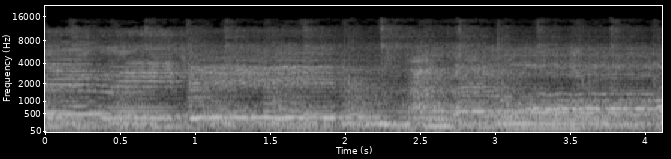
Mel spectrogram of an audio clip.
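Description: Male southern gospel quartet singing live in close harmony into handheld microphones, holding long notes that shift every second or so.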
